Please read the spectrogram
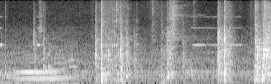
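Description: A steady low tone for about the first second and a half. Then the oven door and wire rack rattle and clank as a glass loaf pan of baked bread is pulled out with oven mitts, with sharp metal clicks about four and a half seconds in.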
